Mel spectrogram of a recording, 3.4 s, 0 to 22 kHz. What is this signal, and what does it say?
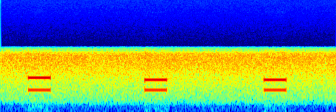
DTMF, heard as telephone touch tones, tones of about 220 ms, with phone line noise. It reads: 2 1 1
